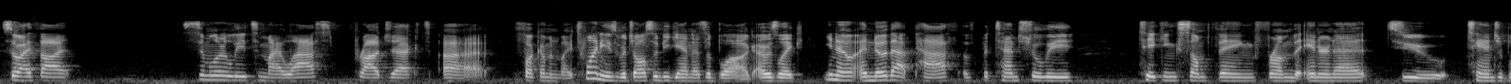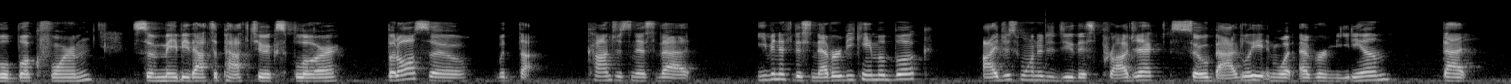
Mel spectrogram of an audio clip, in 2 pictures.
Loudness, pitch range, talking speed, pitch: -20 LUFS, 160-190 Hz, 145 wpm, 170 Hz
